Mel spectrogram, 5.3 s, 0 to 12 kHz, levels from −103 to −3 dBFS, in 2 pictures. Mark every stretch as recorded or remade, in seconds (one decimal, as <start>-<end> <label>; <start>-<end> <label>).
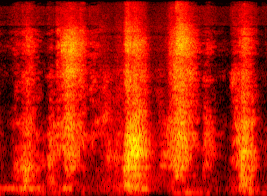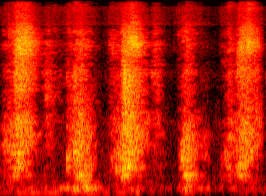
0.0-1.0 recorded; 1.0-1.7 remade; 1.7-5.3 recorded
